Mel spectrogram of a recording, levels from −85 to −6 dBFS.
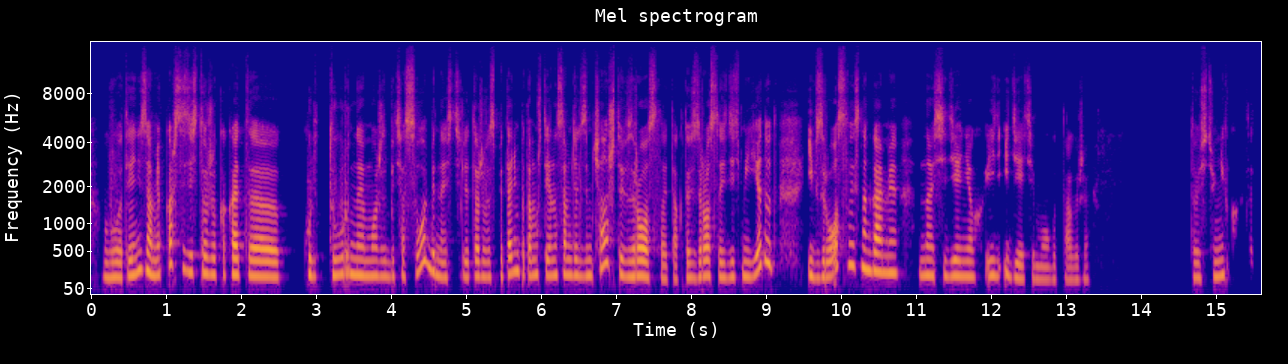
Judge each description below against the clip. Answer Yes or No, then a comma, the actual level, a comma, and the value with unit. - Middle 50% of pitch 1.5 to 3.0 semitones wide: No, average, 3.4 semitones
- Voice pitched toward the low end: No, high, 190 Hz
